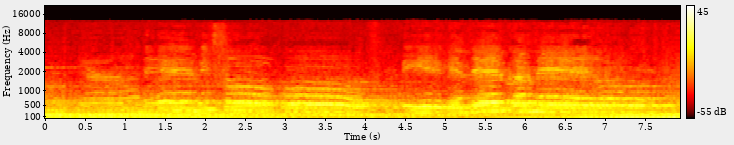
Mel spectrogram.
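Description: Music with chant-like singing voices over a low steady drone.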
